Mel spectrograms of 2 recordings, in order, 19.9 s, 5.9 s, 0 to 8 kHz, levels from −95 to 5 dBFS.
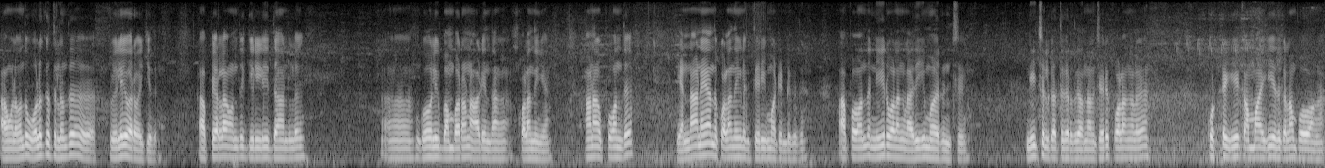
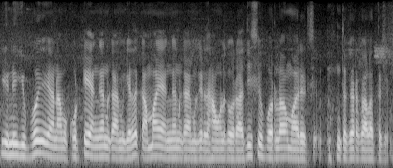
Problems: background sounds at intervals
